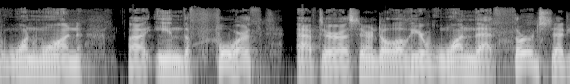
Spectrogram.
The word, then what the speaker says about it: Cerundolo: And Cerundolo, did I say it right? – Yeah, Cerundolo.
